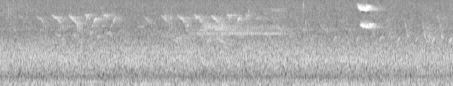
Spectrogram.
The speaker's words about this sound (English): White-throated sparrow right above me. Pretty annoyed.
